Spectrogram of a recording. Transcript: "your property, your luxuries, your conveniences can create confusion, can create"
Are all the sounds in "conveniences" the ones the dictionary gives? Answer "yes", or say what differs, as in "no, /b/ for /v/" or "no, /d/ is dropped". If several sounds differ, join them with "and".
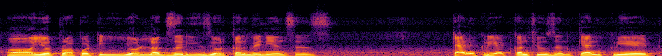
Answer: yes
